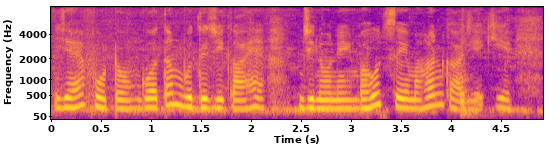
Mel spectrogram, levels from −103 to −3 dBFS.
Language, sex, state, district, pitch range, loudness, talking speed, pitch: Hindi, female, Uttar Pradesh, Shamli, 190-220 Hz, -15 LUFS, 160 wpm, 205 Hz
